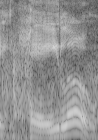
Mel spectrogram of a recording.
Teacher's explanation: The word is pronounced halo with a long A, like say and day.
